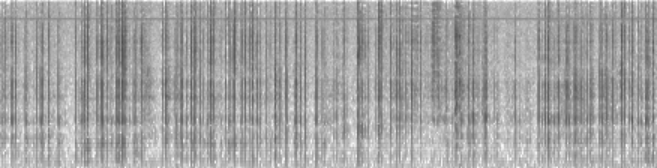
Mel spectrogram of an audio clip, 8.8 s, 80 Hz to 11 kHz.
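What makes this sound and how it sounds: Long painted nails tap fast across the glossy paper front cover of a small, solid paperback manga, Sprite vol. 3, held in both hands. The taps come as a dense run of crisp, dry clicks with a bright, papery edge, little low end and almost no ring.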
